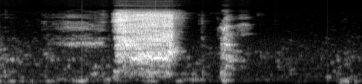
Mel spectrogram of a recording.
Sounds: Sniff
